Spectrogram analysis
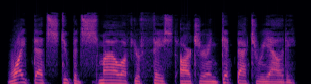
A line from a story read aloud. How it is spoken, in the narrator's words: Krebs growled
